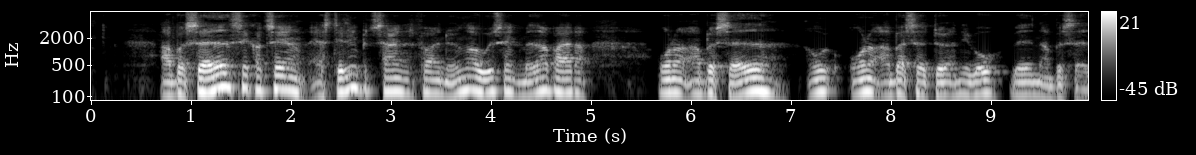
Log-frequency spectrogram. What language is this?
Danish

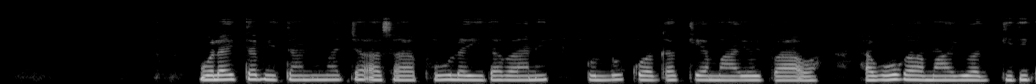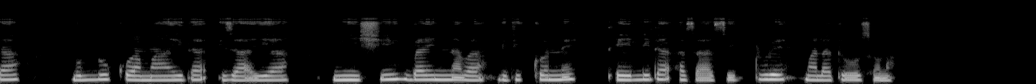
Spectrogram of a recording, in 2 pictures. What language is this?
Wolaytta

